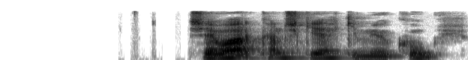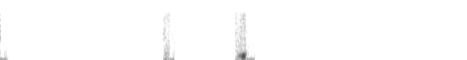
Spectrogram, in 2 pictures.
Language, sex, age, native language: Icelandic, male, 30-39, Icelandic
